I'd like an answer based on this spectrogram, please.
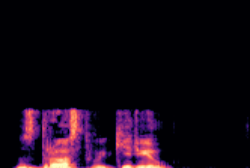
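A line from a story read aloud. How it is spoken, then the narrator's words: Quiet voice. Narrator (Russian): тихо проговорила Мария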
